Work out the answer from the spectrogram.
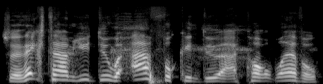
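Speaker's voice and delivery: a hint of a ranting boxer, rising; half-hearted impression of a fighter telling critics off; mock Bellew rant. To the podcast lads, a lightly voiced mock rant. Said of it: "is that a quote from Bellew".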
